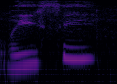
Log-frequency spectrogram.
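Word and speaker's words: Lysi: am playing as it lacy how would you like to pronounce her that's how i would pronounce it l-y-s-i so cool um she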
